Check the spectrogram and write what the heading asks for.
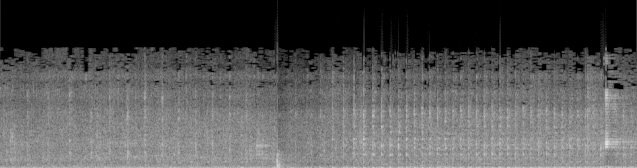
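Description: Small motorcycle engines running close by, a low, fast-pulsing rumble that grows louder as a motorcycle passes alongside. There is a brief click about two seconds in and a short high squeak near the end.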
